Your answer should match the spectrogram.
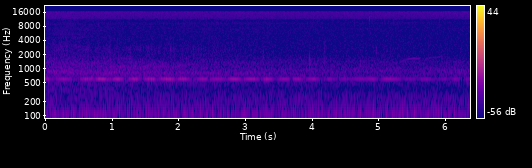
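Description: Near silence: a faint steady low rumble of outdoor background, with a faint steady hum running throughout.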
